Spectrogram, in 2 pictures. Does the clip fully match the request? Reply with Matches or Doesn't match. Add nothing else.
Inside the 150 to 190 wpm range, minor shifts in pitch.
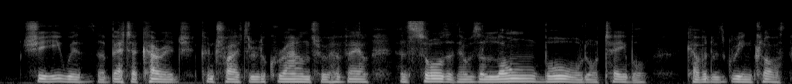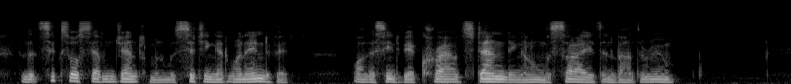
Doesn't match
